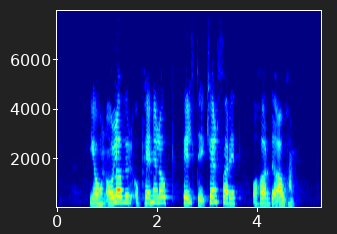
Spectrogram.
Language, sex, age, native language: Icelandic, female, 40-49, Icelandic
